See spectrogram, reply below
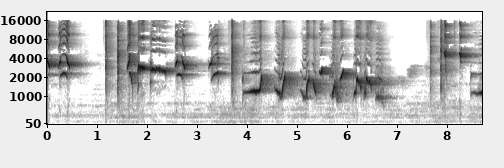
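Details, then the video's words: White-rumped shama trigger song meant to make listening birds sing their repertoire: varied phrases of high whistles, sharp clicks and buzzy notes, then a run of looping slurred whistles, separated by brief pauses. "Pancingan Murai Batu Bongkar Isian"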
